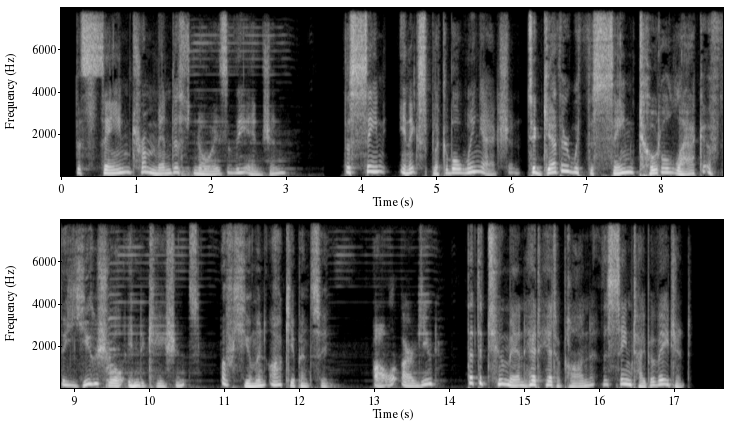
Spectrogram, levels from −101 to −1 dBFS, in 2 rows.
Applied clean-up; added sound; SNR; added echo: neural mask model DeepFilterNet 3.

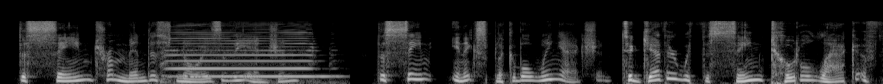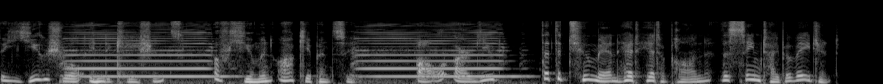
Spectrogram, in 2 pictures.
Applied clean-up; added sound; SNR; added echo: none; Bowed string instrument; 1 dB; none.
